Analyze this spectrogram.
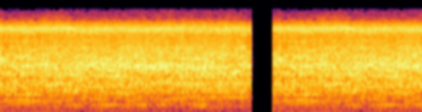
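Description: Electric hammer drill running steadily as it drills into a tiled wall, making holes for the wall plugs that take a wall-hung toilet's mounting bolts. It breaks off for a split second about three seconds in.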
